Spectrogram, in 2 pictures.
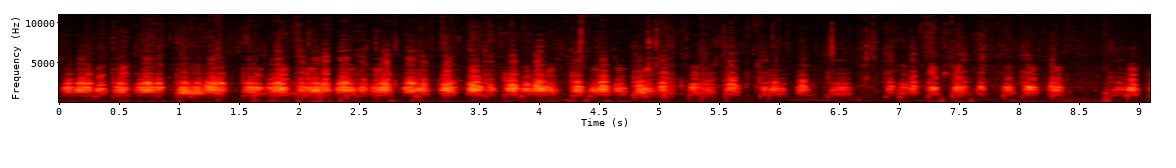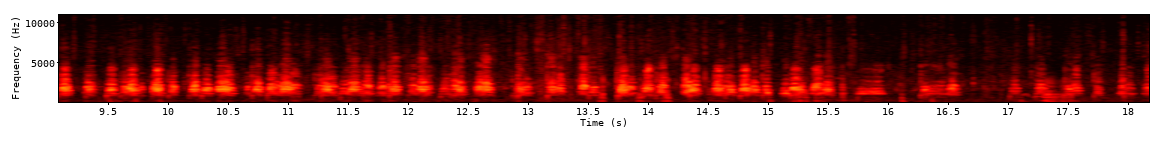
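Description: A duck dabbles and slurps water from a bucket.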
